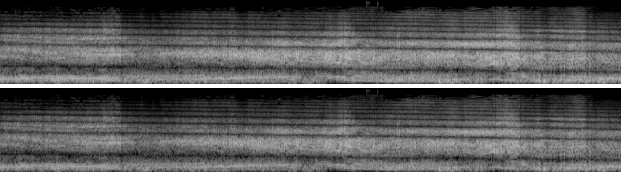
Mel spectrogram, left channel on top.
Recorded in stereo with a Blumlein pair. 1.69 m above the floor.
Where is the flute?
I don't hear a flute.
